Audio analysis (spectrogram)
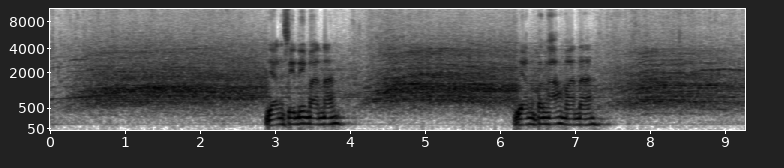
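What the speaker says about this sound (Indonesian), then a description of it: "Sebelah sana tepuk tangannya juga." A large audience applauds in steady, dense waves at a speech by the West Java governor before clerics and officials. The clapping twice gives way to a short spoken question from the speaker, then resumes.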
